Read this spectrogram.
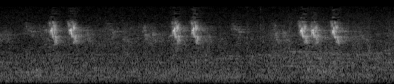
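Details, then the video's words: Streak-eared Bulbul from Ubon Ratchathani, Thailand, 4 February 2020: three clusters of clipped, high chirping notes in twos and threes, separated by roughly a second of near quiet. "นกปรอดสวน : Streak-eared Bulbul"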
